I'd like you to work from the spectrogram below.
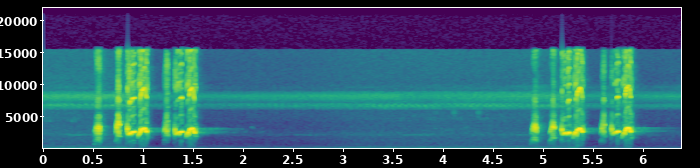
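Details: Sooty-headed bulbul repeating a lively phrase of several quick chirps twice, once near the start and again after a four-second pause, over soft low background hum.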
